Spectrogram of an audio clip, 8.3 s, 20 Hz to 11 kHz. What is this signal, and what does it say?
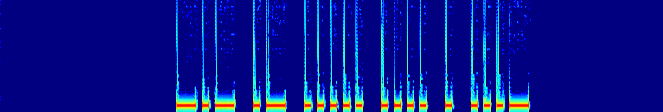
Morse code, heard as a keyed tone, about 15 wpm, 700 Hz. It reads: KA5HEV
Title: USA Call Signs - 6 Characters - Repeated 3x - 15wpm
